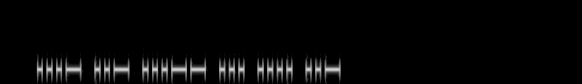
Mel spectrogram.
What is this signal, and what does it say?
Morse code, heard as a keyed tone, about 25 wpm, 700 Hz. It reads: VU3SHU
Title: DXCC-100 Call Signs - 6 Characters - Repeated 2x - 25wpm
